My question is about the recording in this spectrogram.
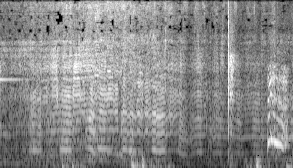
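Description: A small hatchback's engine buzzing at high revs as it drives past, the pitch wavering up and down, with a sharp click near the end.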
